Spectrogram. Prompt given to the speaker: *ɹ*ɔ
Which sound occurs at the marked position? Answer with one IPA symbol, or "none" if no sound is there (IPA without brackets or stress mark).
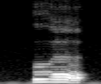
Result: ɹ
